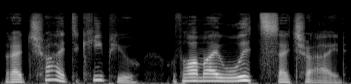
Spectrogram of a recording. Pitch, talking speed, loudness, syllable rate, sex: 135 Hz, 205 wpm, -19 LUFS, 3.9 syllables/s, male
